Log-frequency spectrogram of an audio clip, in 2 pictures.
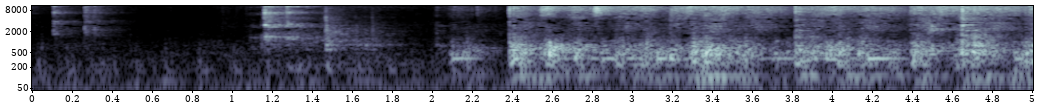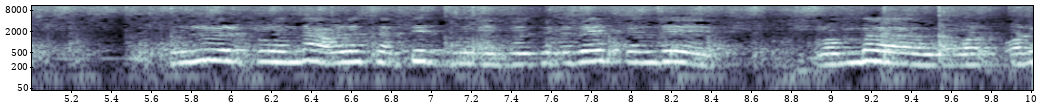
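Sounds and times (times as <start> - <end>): ladle scraping around pan: 2.1 - 10.0.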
